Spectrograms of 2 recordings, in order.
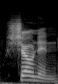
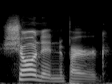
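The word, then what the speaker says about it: Schönenberg: Johan V Berg oh Shonen shenberg I think that's better I like it was appointed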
